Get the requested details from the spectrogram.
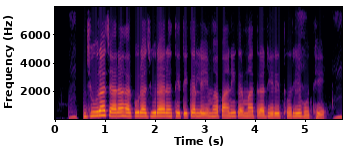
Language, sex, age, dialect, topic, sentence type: Chhattisgarhi, female, 25-30, Northern/Bhandar, agriculture, statement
